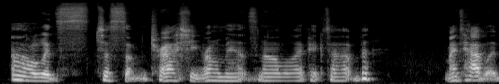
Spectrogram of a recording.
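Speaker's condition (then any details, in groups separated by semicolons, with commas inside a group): No condition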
